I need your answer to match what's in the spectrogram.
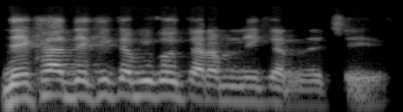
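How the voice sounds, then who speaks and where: Talking fast with vocal fry, a fairly high-pitched man preaches at a satsang. He narrates a devotional parable, acting out what the characters say and repeating phrases for emphasis, all captured in muffled, lo-fi audio.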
